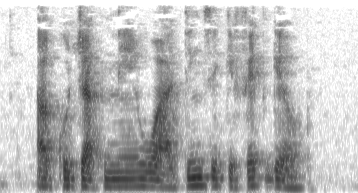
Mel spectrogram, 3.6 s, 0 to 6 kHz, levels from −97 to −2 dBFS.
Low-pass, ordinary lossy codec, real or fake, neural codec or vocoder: 5.4 kHz; MP3, 48 kbps; real; none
